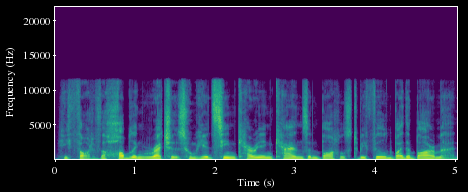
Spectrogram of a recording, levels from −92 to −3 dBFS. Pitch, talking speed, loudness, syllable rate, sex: 140 Hz, 240 wpm, -19 LUFS, 5.3 syllables/s, male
